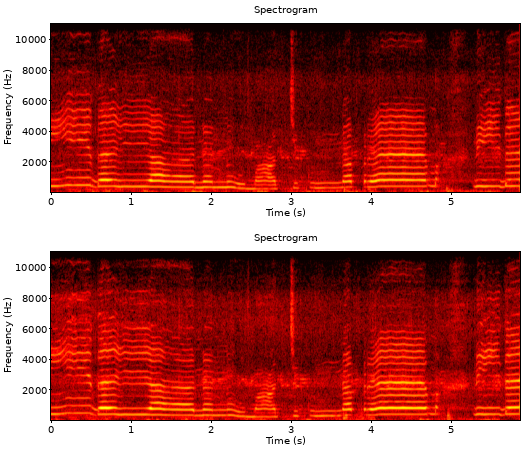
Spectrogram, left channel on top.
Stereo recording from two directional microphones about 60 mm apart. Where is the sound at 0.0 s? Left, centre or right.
Left.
